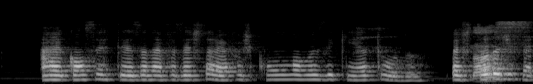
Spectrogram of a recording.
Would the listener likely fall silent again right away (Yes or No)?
No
